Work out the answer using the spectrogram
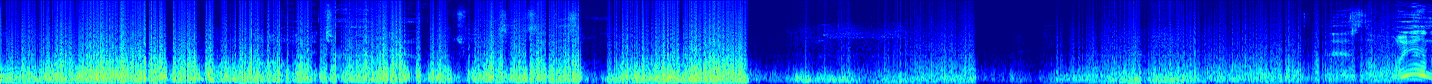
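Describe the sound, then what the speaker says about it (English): Wind gusts buffet the microphones outdoors at Nashville International Airport, a loud, rough rumble in bursts, broken by short lulls around the middle before it picks up again. "Wind has started blowing here pretty seriously."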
